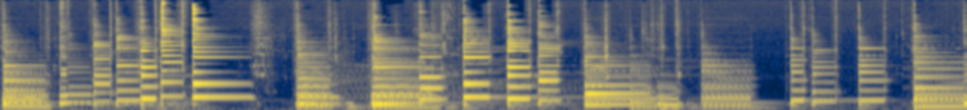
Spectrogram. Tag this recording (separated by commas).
Plucked string instrument, Musical instrument, Music, Strum, Guitar, Acoustic guitar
